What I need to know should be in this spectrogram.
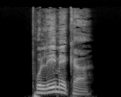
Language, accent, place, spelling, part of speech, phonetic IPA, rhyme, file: German, Germany, Berlin, Polemiker, noun, [poˈleːmɪkɐ], -eːmɪkɐ, De-Polemiker.ogg
- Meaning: polemicist (male or of unspecified gender)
